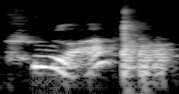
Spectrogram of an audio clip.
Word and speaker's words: Kula: it's i just want to make sure i'm pronouncing things correctly no there's nothing funny on this the company name is coola k-u-l-a and i have that link in the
